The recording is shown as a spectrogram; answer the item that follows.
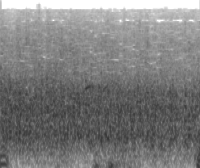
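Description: Audience applauding a good snooker shot, steady clapping from the arena crowd.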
